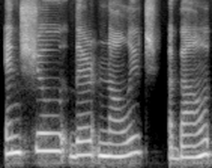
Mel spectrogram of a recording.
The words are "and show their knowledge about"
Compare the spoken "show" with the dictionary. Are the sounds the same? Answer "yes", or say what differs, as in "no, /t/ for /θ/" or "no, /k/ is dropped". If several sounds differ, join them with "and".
yes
